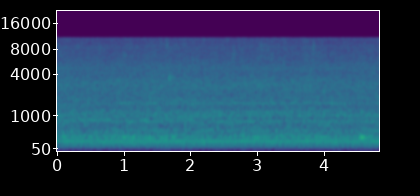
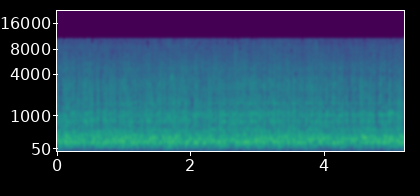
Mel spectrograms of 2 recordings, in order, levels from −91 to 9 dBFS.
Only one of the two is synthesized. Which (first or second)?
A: second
